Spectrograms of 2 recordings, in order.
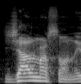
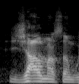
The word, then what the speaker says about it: Hjalmarsson: Hjalmarsson. It's HJ. It's a hidden H. So it's actually Hjalmarsson with J, Hjalmarsson.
